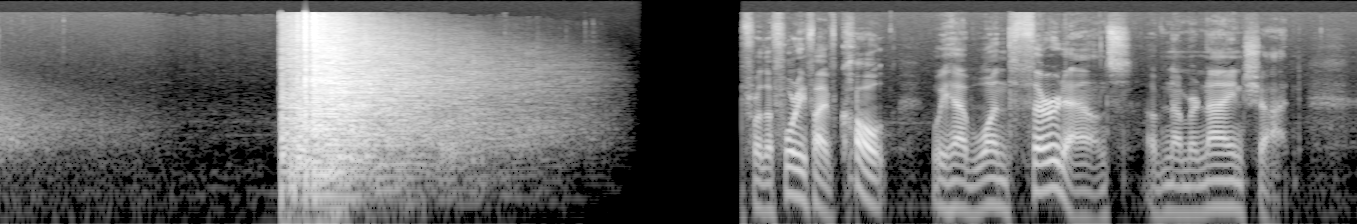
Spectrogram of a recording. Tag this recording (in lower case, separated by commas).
speech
